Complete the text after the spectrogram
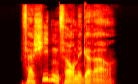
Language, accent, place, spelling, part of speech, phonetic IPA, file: German, Germany, Berlin, verschiedenförmigerer, adjective, [fɛɐ̯ˈʃiːdn̩ˌfœʁmɪɡəʁɐ], De-verschiedenförmigerer.ogg
- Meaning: inflection of verschiedenförmig: 1. strong/mixed nominative masculine singular comparative degree 2. strong genitive/dative feminine singular comparative degree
